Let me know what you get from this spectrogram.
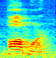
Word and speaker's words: Baltimore: Baltimore. Pronounce that word. – Balmer. – Balmer. – Balmer. – B-A-L-M-E-R. Yep. – Okay. Gary, pronounce that word. – Picture. – Picture. P-I-X.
